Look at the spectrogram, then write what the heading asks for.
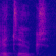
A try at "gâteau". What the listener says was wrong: I mean, I don't mean to make you look like an idiot or anything, but I think you'll find it's gâteau. Yeah, the X is silent. Gâteau. That's right.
